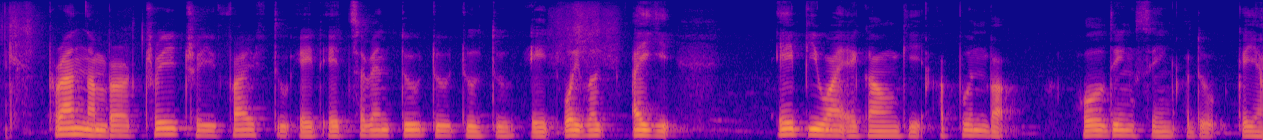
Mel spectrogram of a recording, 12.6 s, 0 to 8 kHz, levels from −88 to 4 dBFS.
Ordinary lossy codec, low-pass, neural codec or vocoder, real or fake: none; none; none; real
